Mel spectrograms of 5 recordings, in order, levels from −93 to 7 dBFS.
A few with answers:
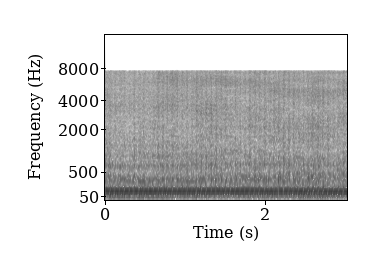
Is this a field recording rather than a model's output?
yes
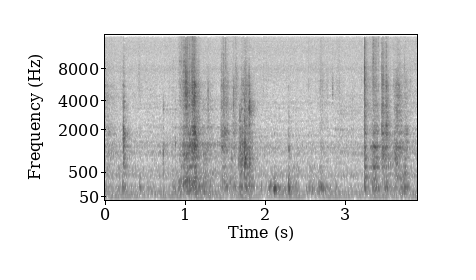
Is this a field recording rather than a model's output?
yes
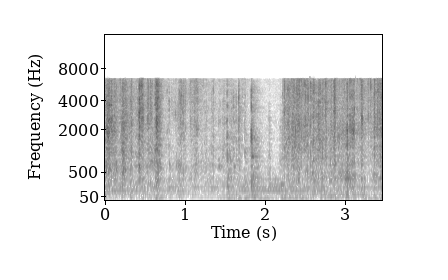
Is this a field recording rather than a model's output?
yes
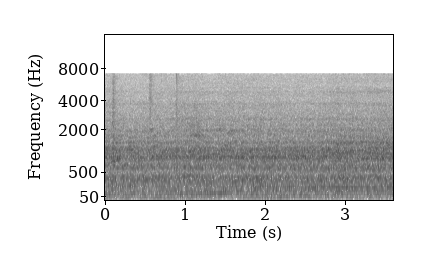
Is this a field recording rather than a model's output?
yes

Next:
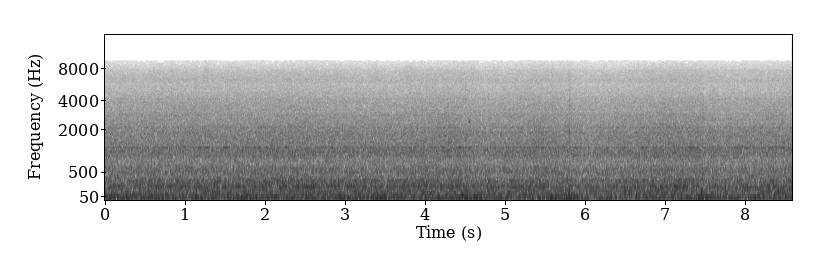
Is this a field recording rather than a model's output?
yes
